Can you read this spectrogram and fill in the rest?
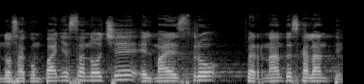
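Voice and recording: The man has a fairly high pitch and ordinary pitch variation. He keeps a moderate pace.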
